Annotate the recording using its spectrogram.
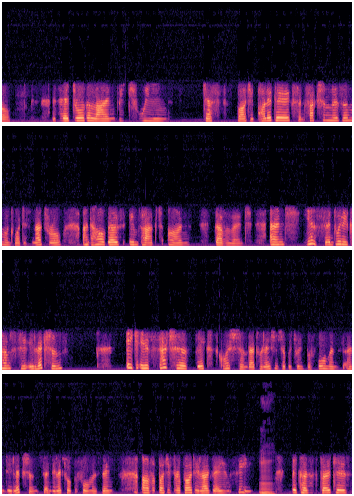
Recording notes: GUEST [PHONE]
